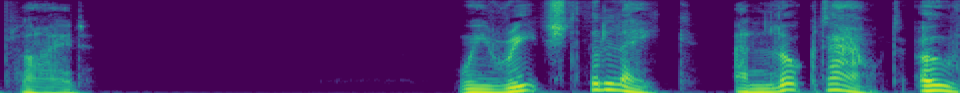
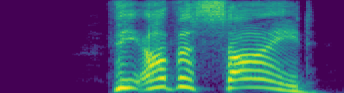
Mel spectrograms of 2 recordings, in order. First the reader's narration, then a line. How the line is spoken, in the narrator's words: I cried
